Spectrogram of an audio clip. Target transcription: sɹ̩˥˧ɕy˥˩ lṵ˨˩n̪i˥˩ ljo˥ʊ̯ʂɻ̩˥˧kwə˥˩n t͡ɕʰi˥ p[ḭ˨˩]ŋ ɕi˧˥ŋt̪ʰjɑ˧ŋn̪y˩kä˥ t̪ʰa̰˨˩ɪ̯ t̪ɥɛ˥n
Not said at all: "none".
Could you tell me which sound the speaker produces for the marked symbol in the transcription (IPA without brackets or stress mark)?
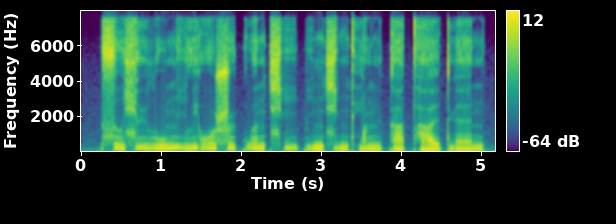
ḭ˨˩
